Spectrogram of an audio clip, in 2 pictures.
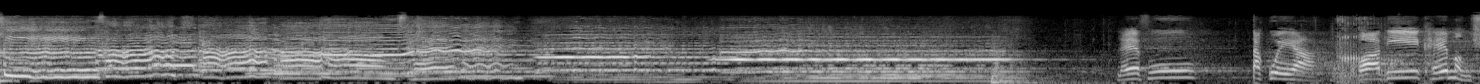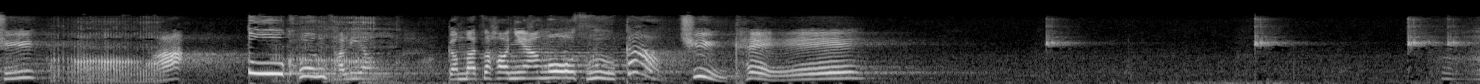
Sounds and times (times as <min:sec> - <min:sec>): Female speech, woman speaking: 0:11.2 - 0:15.3, 0:16.4 - 0:16.7, 0:17.4 - 0:23.7.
